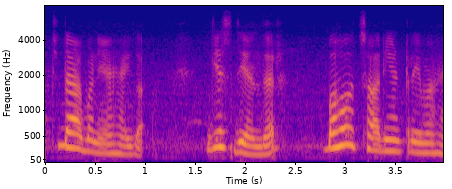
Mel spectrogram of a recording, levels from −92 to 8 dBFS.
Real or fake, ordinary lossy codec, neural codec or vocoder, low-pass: real; Opus, 64 kbps; none; 7.2 kHz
